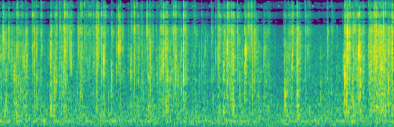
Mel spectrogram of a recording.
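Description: Fingertips and nails press and crinkle the plastic film wrapping a cellophane-wrapped stack of filled paper pocket tissue packets, then the hands lift the pack. A steady run of bright, dry crackling fills the clip with almost no low end, swelling into a louder, denser burst of crinkling near the end as the pack is lifted.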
